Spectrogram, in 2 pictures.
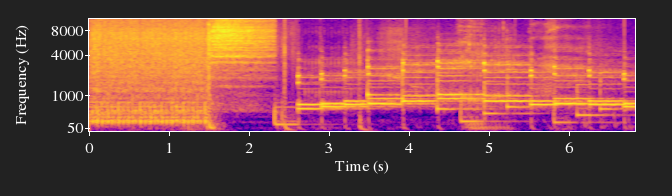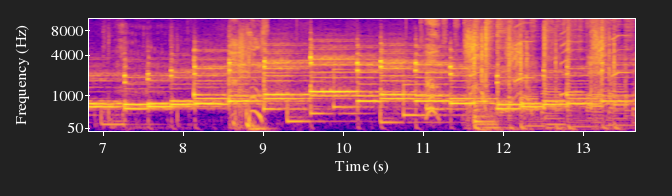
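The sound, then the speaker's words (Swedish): A bouncy, playful cartoon theme tune with bright toy-like synth melody and plinky rhythmic accompaniment, loud, preceded by a brief burst of noisy static at the start. “Du känner igen det va? Nej. Gör inte det? Rugrats!”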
